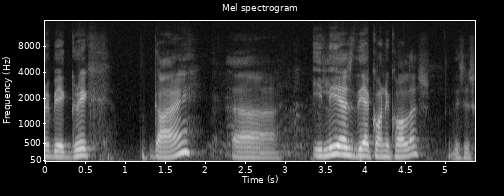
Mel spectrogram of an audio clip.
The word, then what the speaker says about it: Ilias Diakonikolas: Inevitably, there is going to be a Greek guy, Ilias Diakonikolas, this is how you pronounce it, assistant professor in computer science with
